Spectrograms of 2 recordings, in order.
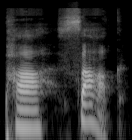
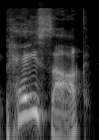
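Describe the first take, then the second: First: The first vowel is an open 'ah' sound. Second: The first vowel is a long 'ay' sound. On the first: The speaker calls it right. "it's actually Pasak" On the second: The speaker calls it wrong. "instead of saying Pesach"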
